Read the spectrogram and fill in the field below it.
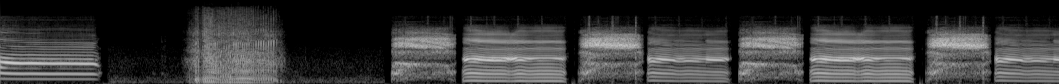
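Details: Loud donkey bray: after one long tonal note and a short noisy breath, a rapid run of alternating harsh honks, each under a second, repeats steadily, rasping and strained, described as unique, loud and unpleasant.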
